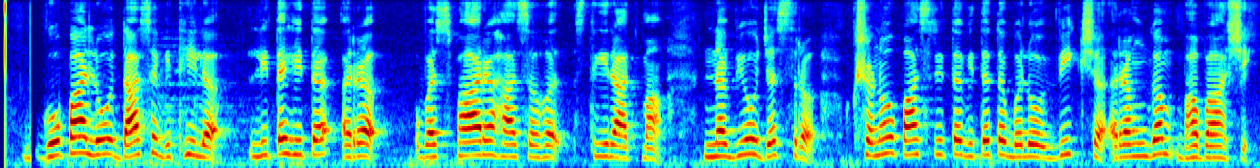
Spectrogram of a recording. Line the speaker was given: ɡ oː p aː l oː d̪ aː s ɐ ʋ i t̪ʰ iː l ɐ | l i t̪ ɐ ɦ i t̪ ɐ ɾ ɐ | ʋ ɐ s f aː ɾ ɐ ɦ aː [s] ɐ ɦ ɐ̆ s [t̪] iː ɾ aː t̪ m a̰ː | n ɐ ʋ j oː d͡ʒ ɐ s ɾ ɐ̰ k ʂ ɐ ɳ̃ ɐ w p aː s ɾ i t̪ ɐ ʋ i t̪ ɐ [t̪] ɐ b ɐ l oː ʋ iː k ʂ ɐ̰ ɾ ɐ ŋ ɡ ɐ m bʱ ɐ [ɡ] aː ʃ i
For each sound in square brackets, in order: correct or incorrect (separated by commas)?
correct, incorrect, correct, incorrect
